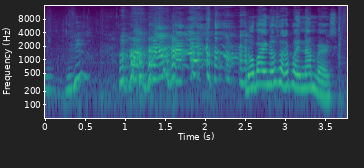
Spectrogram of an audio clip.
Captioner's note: laughing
